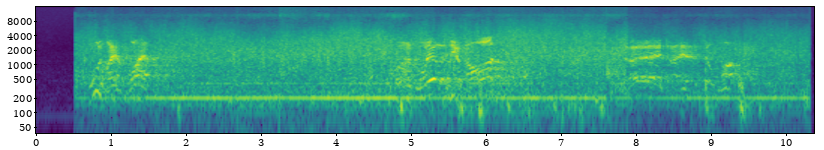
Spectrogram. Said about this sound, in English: That's a samurai chatter. That's Samurai Chatter. That's Bigfoot. Ron Moorhead. Yep, more Ron Moorhead. Is that Sierra Sounds still? Yeah, that was Sierra Sounds.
